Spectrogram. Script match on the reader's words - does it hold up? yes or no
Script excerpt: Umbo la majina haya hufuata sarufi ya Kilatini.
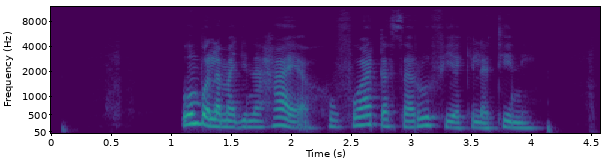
yes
